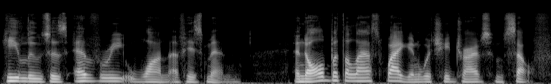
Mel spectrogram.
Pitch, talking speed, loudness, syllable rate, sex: 130 Hz, 185 wpm, -20 LUFS, 4.9 syllables/s, male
